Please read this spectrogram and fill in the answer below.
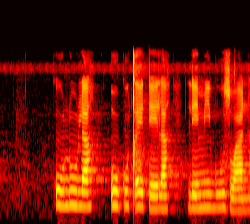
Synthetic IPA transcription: kʼululaukʼuǃɛd̥ʱɛlalemiɓuzwaːna

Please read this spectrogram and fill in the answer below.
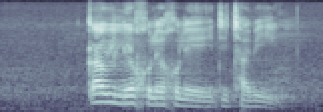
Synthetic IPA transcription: kʼawilɪχʊlɪχʊleditʰabḛːŋ̩

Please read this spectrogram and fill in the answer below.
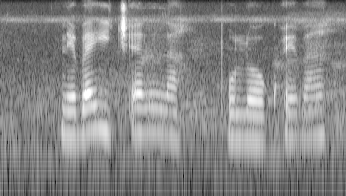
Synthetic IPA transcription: nɛbait͡ʃʼɛl̩la | b̥ʊlɔkʼwɛba

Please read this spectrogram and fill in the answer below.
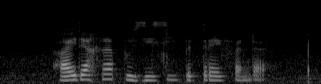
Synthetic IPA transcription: hœɥdəχəpuzisibətrɛfəndə̰

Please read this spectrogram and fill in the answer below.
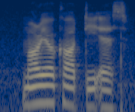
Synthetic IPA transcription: mɔɹiəkʰat̚diʔɛs

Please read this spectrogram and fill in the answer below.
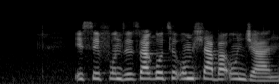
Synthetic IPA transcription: isifund͡zʱisak̬utt͡sʰiʔum̩ɬaɓaʔund͡ʒʱaːni

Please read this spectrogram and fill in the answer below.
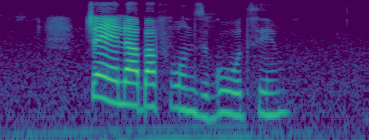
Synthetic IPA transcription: t͡ʃʼɛlaɓafund͡zʱik̬uːt͡sʰi

